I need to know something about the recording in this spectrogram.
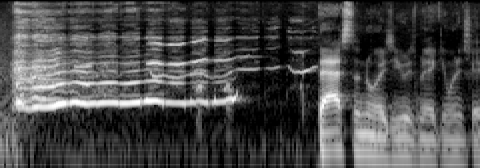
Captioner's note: imitates whistling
